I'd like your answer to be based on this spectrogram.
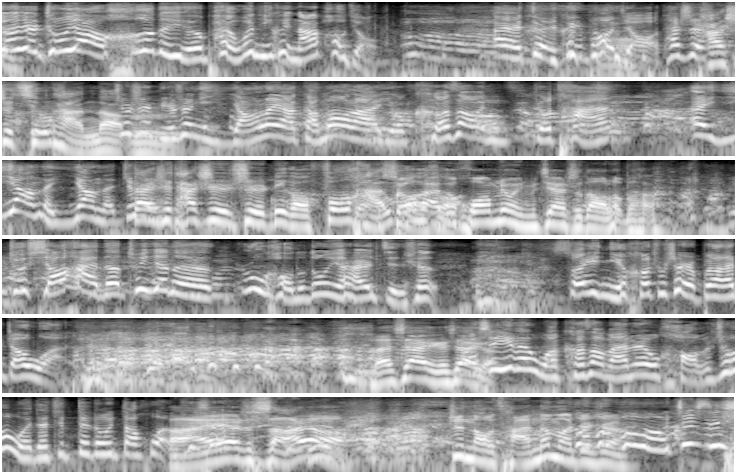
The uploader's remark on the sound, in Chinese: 这是一档由喜剧演员们和现场观众朋友们共同录制的播客节目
